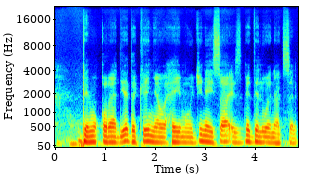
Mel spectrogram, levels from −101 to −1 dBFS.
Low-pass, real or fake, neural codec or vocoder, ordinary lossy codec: none; fake; codec, 44.1 kHz, 2.6 kbps, DAC; none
